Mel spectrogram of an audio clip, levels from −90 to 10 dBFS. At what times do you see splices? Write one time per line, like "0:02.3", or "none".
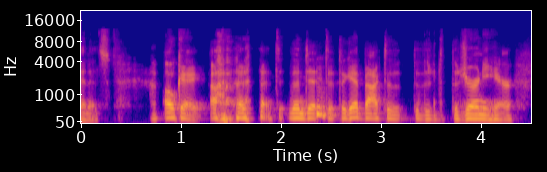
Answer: none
